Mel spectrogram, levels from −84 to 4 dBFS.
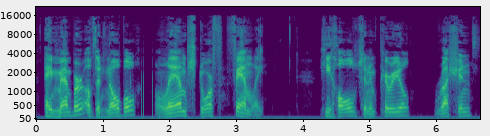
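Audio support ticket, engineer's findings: Train of clicks, 1.41 to 2.61 s. Likely cause: interference from nearby equipment or a faulty connection injecting repeated pulses. About 5.9 clicks/s at irregular spacing, around seven in total, peaking a few dB above the speech. Heard as uneven ticking laid over the talker for just over a second, with each pulse similar in shape.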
